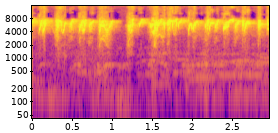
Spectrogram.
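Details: Sharp, high-pitched chirps in quick succession from a Crimson sunbird, then a denser, squeaky twittering run.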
